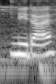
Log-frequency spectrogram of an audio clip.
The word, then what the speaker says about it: Nidai: Nidai.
